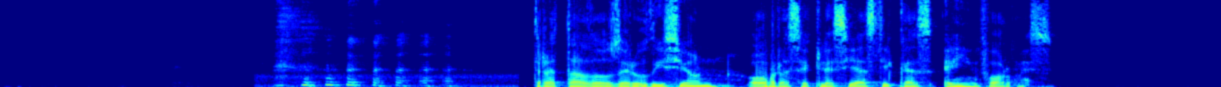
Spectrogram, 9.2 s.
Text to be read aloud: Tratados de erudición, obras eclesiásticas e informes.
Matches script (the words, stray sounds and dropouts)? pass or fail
fail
